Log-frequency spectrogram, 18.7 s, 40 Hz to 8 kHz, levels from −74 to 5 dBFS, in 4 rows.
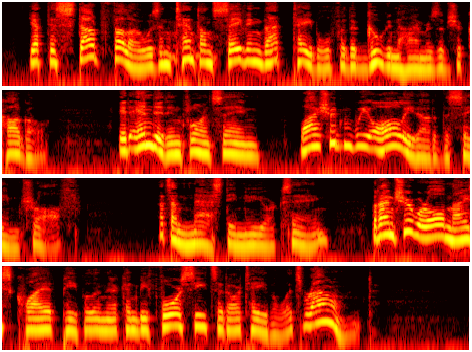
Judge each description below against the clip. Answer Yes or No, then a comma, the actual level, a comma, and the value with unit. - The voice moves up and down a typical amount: No, wide, 7.2 semitones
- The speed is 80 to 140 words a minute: No, average, 175 wpm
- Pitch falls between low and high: Yes, medium, 150 Hz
